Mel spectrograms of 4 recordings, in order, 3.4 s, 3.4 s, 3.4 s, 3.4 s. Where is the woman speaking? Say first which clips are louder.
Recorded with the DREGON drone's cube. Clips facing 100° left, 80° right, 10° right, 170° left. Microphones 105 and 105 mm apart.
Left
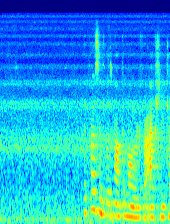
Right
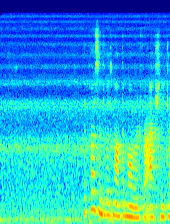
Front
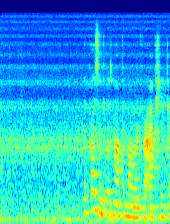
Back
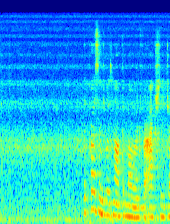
Right 1 dB, back 3 dB; 135° right, 1.1 m.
